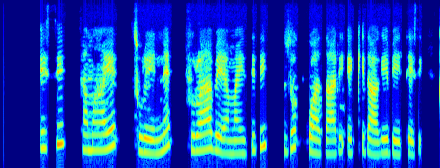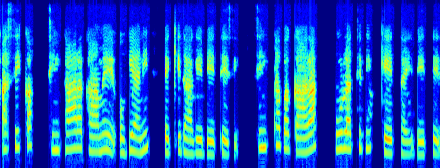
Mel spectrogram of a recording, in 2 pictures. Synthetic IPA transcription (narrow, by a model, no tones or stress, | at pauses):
ʔɪsːɪ | sɐmaːjɛ | sʊɾe̞ːnːɛ | ʃʊɾaːbɛjɐmɐjzɪd̪ɪ | zɔkːʊwaːzaːɾɪʔɛkʼːɪd̪aːɡeːbe̞ːt̪ːe̞ːsɪ | kʼɐsːɪkːɐ | sɪnt̪ːaːɾɐkaːmɛɛɔɡɪjan | ɛkʼːɪd̪aːɡe̞ːbe̞ːt̪ːe̞ːsɪ | sɪnt̪ːɐbɐɡːaːɾɐ | huːlɐt̪ːɪd̪ɪkʰe̞ːt̪ːɐjbe̞ːt̪ːe̞ːs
